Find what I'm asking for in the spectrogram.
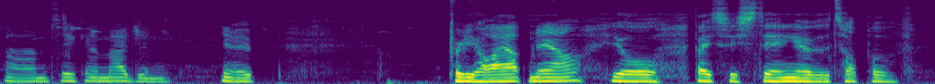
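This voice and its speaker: There's no echo on this medium-pitched, dark, level male voice moving at a normal speed. A young travel vlogger, he films a casual walking vlog on a handheld camera while hiking uphill on a hillside trail, short of breath and rambling with lots of ums and uhs.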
